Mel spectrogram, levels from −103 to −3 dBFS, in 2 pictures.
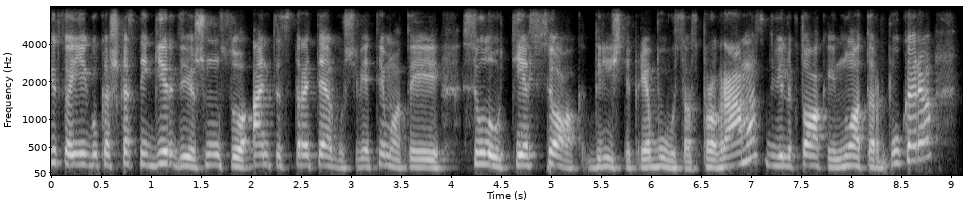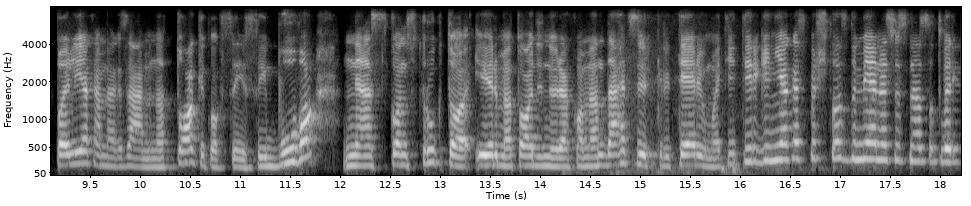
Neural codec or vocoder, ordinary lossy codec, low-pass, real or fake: none; Opus, 32 kbps; 7.2 kHz; real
